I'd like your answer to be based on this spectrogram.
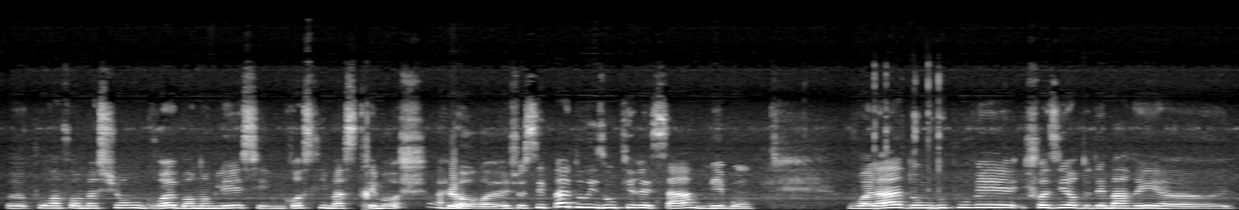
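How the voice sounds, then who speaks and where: Woman voice-over for a screen tutorial, high and husky, patient walkthrough, dull lo-fi mic. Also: warm tone. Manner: patient step-by-step explaining. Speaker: tutorial maker. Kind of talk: screen-recorded software tutorial.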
